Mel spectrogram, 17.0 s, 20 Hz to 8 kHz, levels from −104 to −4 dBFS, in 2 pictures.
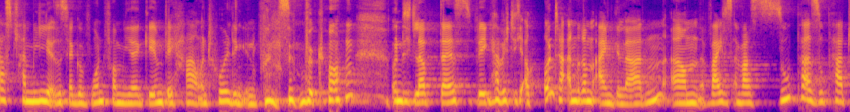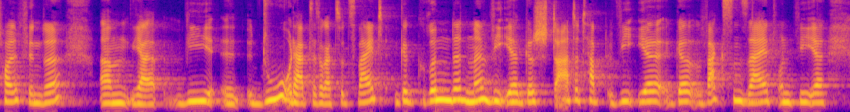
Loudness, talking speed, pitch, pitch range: -19 LUFS, 205 wpm, 205 Hz, 190-225 Hz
